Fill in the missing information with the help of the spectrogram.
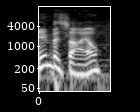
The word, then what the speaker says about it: imbecile: He was an imbecile. – Imbecile, you mean? – Imbecile. – Is that the right word? – I thought it was imbecile. – No, well, I mean, it's spelled I-M-B-E-C-I-L-E, so imbecile.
